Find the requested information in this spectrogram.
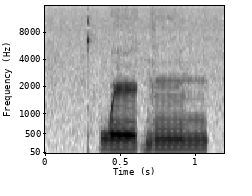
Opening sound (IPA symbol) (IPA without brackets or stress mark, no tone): kʰ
